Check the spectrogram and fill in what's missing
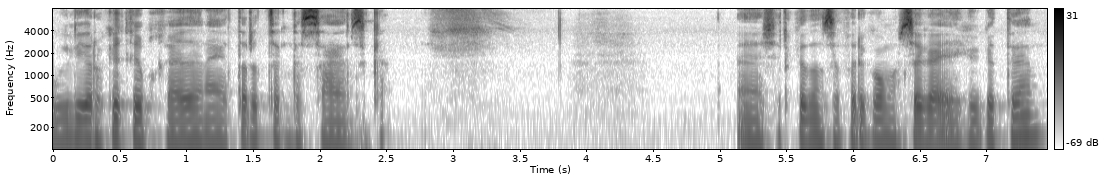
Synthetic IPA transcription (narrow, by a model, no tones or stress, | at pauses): wɪlɪjɐɾkʰɐqɛjbqɑːðɐnaːjɐt̪ʰɐrt̪ʰɐŋkɐsajɐnskʰɐ | ɛʃɪrkʰɐðɐnsɐfɐɾʔɪkʰɔmɐsɐɣɐɐ̰jɛ̰jkʰɐɡɐt̪ʰɛːn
